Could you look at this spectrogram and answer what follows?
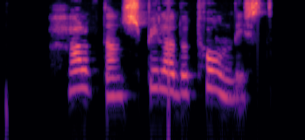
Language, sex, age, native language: Icelandic, female, 40-49, Polish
